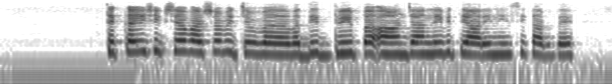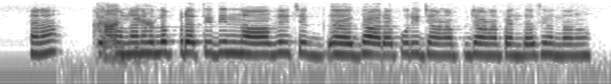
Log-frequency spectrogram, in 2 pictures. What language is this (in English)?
Punjabi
